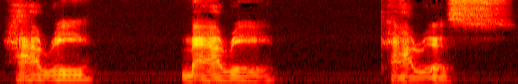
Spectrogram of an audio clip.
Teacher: The first syllable is trap, and then the second syllable begins with R. And in many accents, mine included, the trap has been shifted into a.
